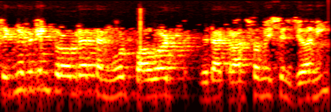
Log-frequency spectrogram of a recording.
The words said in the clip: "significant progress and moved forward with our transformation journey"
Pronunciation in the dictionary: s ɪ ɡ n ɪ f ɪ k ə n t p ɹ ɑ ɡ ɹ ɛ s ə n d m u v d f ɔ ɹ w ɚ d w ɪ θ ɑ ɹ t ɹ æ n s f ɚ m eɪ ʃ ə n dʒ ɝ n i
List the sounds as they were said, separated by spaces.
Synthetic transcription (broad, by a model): s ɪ ɡ n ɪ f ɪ k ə n t p ɹ ɑ ɡ ɹ ɛ s ə n d m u d p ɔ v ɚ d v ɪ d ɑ t ɹ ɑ n s f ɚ m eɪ ʃ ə n dʒ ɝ n i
